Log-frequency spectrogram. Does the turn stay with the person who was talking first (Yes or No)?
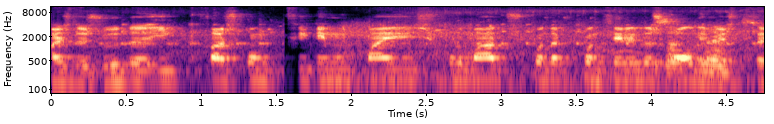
Yes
